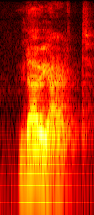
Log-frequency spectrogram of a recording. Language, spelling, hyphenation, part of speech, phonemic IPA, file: Dutch, luiaard, lui‧aard, noun, /ˈlœyjart/, Nl-luiaard.ogg
- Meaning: 1. a lazy person 2. a sloth (mammal of the suborder Folivora)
